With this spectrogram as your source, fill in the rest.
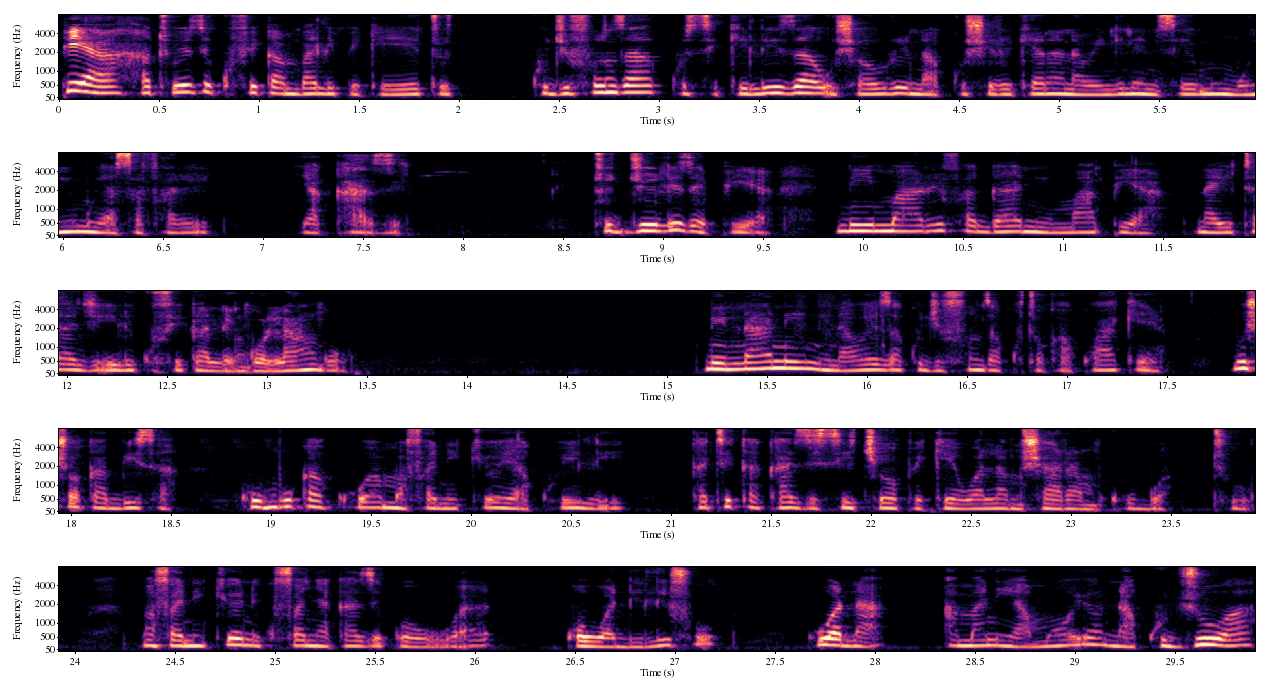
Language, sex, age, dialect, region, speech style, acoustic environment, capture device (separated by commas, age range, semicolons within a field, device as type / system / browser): Swahili, female, 25-34, Kenya - Mombasa, Kenya, excited; focused; relaxed, nature, mobile / Linux / Chrome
